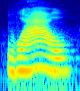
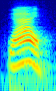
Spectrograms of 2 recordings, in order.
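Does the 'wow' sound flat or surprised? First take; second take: flat; surprised. First: It is said flatly, with no emotion. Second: It is said with lively, surprised emotion. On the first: The speaker is just making the sound. The speaker calls it wrong. "그냥 와우 이러면 진짜 이상하게 들려요" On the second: The speaker is genuinely amazed. The speaker calls it right. "wow라고 하면서 어떤 놀라움을 표시할 거예요"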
